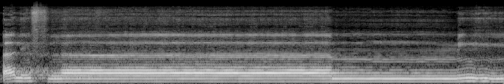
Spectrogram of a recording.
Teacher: 6 حرکت کرے، بیچ میں غنہ بھی کرے، بیچ میں غنہ بھی کرے. لام پڑھ کے میم، دوسرا میم پڑھنا شروع کرنے سے پہلے غنہ کرے.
